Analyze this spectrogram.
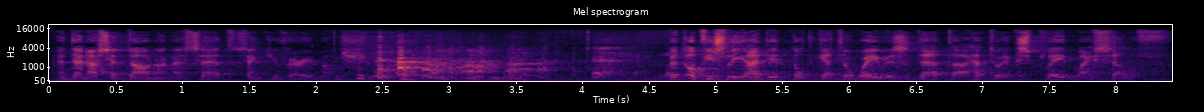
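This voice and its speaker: An older Dutch man from the Netherlands, a rabbi, gives a public lecture in a medium-pitched voice with huge pitch swings. His delivery is wry and deliberate, pausing for laughs, and the echoey hall adds audible room noise.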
